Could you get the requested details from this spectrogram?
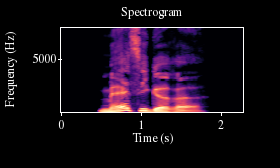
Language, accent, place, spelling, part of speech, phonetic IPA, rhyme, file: German, Germany, Berlin, mäßigere, adjective, [ˈmɛːsɪɡəʁə], -ɛːsɪɡəʁə, De-mäßigere.ogg
- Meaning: inflection of mäßig: 1. strong/mixed nominative/accusative feminine singular comparative degree 2. strong nominative/accusative plural comparative degree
